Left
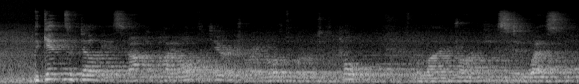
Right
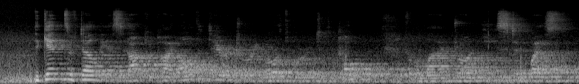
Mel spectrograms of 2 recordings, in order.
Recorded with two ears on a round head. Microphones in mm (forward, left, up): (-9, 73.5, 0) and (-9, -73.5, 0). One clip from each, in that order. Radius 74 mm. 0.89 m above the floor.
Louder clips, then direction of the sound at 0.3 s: Right 1 dB; 5° right (ahead or behind).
